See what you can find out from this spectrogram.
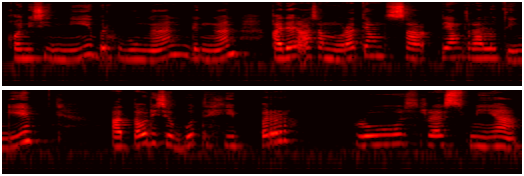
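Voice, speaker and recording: A young woman who is a medical student gives a recorded class presentation in a high voice, taking it slowly. She reads carefully in an explanatory way and corrects herself often.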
